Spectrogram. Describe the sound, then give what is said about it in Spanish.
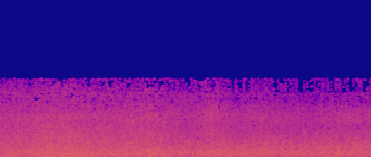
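A steady, unbroken wash of sea waves on the coast, a dense hissing roar with no distinct breaks standing out, heard alone without voices at a moderate, even level. “Hay una nueva exposición en el MUNA y hasta que vengas queremos que te relajes con este sonido.”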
